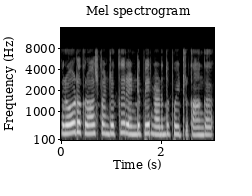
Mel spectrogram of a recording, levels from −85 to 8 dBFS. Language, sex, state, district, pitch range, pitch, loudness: Tamil, female, Tamil Nadu, Nilgiris, 250-280 Hz, 275 Hz, -14 LUFS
